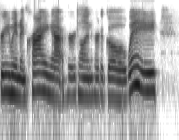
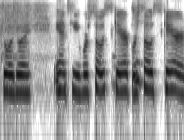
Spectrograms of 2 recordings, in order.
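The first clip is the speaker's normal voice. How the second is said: ordinary talk, nothing marked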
